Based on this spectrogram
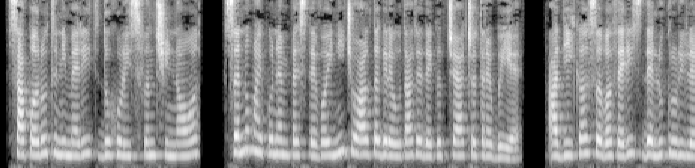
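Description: A woman speaks with a fairly high pitch and a dark, mellow tone. Her pitch variation is ordinary.

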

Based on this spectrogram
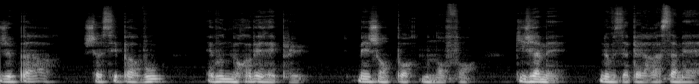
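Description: A natural reading voice carries fairly even intonation.

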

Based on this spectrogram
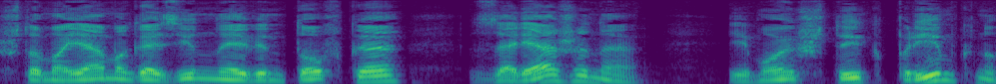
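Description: Lively intonation marks an unforced reading voice. The background is quiet.

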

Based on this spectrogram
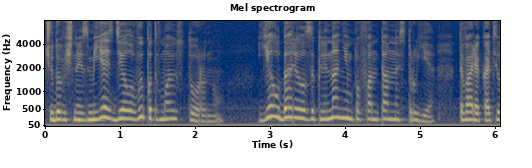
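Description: Unforced reading, aloud

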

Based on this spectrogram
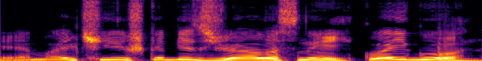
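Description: Growling in a put-on character voice, a man speaks at a high pitch and a fairly slow pace, with very wide pitch swings, vocal fry and a slightly husky edge. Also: dry, close sound with no echo.

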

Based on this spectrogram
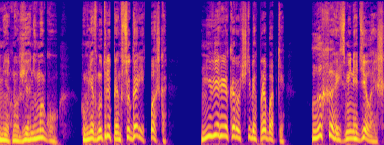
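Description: In a put-on character voice pitched high for a man, he swings very widely in pitch with hissing, keeping very even loudness at a moderate pace with long, frequent pauses, on a very clean recording with a silent background. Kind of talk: colloquial, slangy. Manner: angry, hissing.

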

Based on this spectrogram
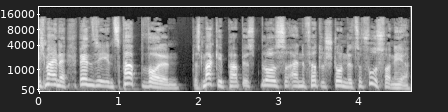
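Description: A man does a put-on character voice with a high pitch, big pitch swings and a fairly bright tone at a moderate pace, in a very clean recording with a silent background.

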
